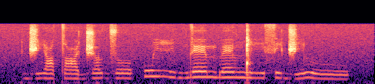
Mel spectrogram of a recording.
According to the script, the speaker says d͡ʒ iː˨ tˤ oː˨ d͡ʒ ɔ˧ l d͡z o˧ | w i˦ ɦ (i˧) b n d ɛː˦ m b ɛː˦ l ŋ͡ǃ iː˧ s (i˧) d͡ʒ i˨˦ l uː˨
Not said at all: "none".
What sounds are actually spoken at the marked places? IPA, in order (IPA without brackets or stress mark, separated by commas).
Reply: i˧, i˧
